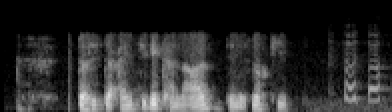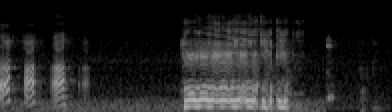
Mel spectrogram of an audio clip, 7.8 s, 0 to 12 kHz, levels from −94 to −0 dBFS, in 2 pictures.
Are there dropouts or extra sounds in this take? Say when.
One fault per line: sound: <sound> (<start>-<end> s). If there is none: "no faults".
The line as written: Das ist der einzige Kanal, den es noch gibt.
sound: laugh (3.3-4.8 s)
sound: laugh (5.7-7.0 s)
